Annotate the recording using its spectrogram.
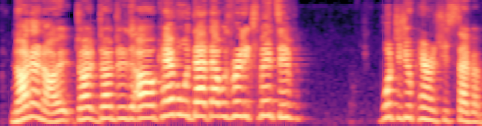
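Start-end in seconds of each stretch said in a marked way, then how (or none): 0.1-3.0 scolding parent. Acted. Voicing parents scolding about money.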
